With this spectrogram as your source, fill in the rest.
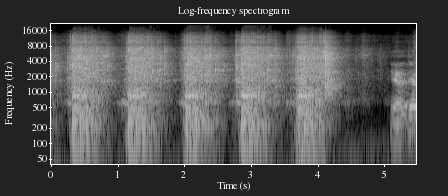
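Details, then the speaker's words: Echo SRM 225 line trimmer that smells flooded, during a start-on-spray test with carburetor cleaner sprayed into the carburetor: five rough pulls about a second apart die away without catching. The cause is not yet confirmed. "I'm going to spray a little carburetor cleaner in the carburetor and we'll pull it a few more times and see if it'll start"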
